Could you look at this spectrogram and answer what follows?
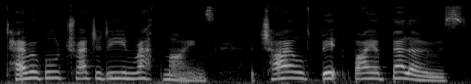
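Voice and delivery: newsboy crying the news in a man's face; newsboy's cry. Acted. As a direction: sell the paper by calling it out. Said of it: "A newsboy cried".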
